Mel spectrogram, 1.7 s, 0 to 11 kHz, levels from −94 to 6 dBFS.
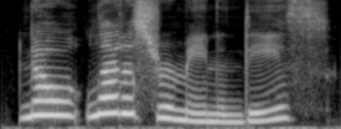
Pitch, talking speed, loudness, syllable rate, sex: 290 Hz, 210 wpm, -16 LUFS, 5.6 syllables/s, female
